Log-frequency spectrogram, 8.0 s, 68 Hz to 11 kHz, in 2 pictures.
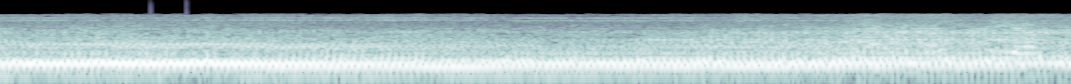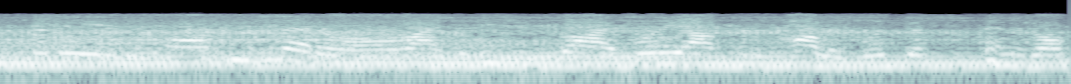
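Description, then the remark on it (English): The 5:30 plane to New York takes off from the airport in Burbank, its engine roaring steadily, a loud, constant low droning hum throughout, with voices talking over it during the second half. “As the 5:30 plane takes off for New York, in the crowd are two girls.”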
